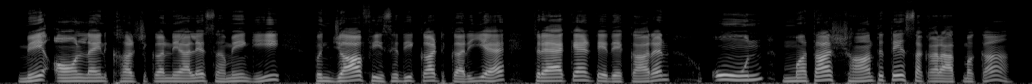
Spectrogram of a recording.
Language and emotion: Dogri, happy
